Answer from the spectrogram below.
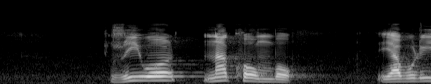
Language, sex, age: Venda, male, 23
